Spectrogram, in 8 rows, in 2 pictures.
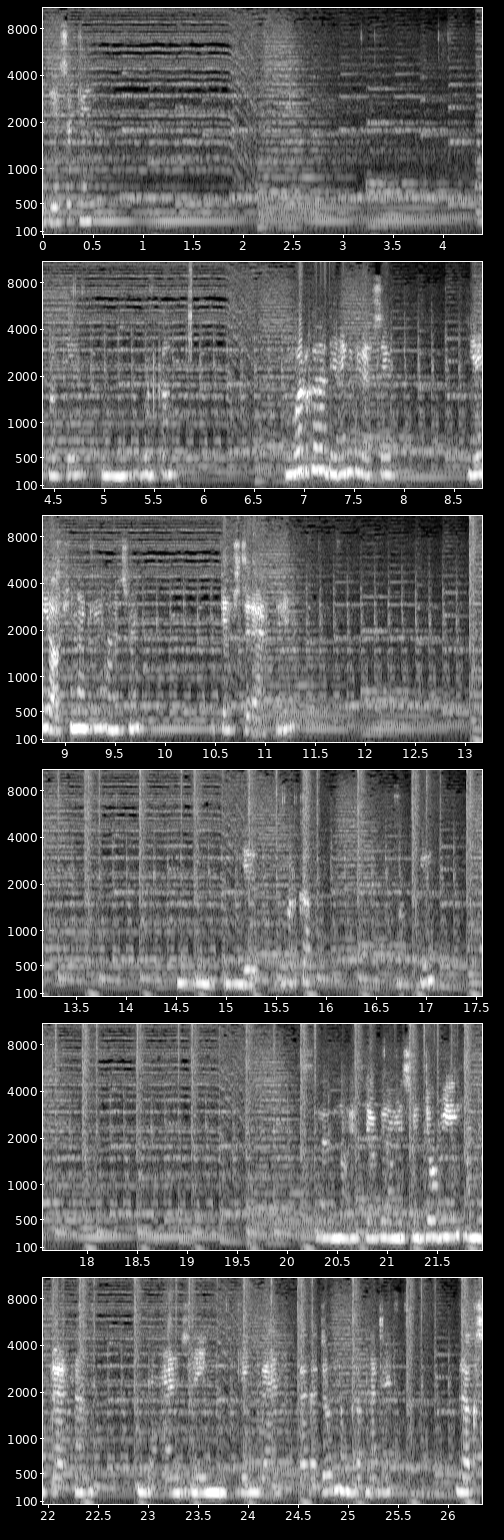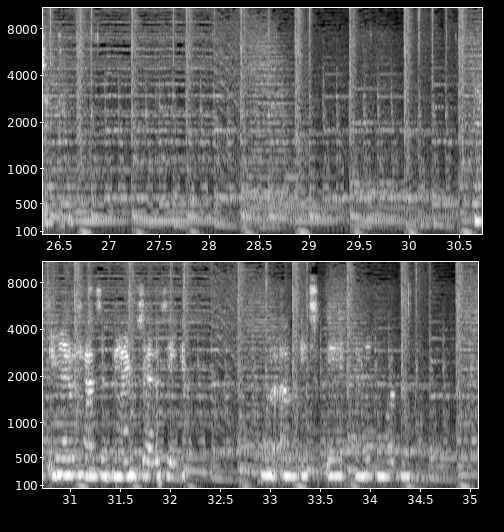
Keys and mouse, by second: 3.2 click, 4.6 click, 10.4 click, 11.4 click, 13.8-15.6 drag, 18.0-19.8 drag, 20.9 click, 22.3-23.9 drag, 25.4-26.8 drag, 27.9 click, 29.5 click, 33.3 Tab, 33.6 Tab, 34.5 alt+z.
